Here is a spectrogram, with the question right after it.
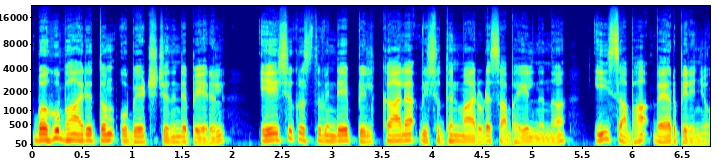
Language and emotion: Malayalam, neutral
